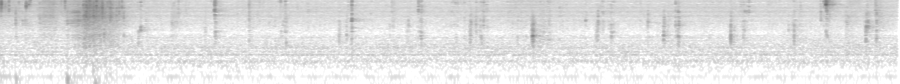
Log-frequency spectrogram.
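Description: Faint chewing of a bite of hard, Parmesan-style cheese, heard as small scattered crunchy clicks, with a couple of louder mouth sounds in the first second.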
